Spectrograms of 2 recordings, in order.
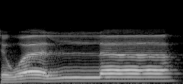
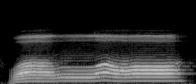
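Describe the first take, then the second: First: The L sound is light and thin. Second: The L sound is heavy and thick. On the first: The speaker calls it wrong. "itu nipis" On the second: The speaker calls it right. "lafaz jalalah dibaca tebal"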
